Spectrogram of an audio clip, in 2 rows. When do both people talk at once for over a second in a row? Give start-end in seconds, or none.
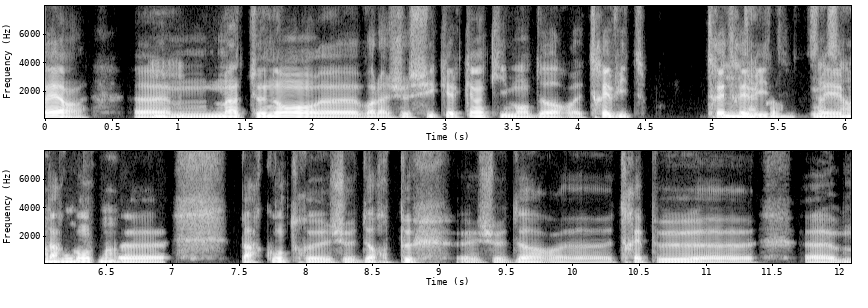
5.1-6.6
